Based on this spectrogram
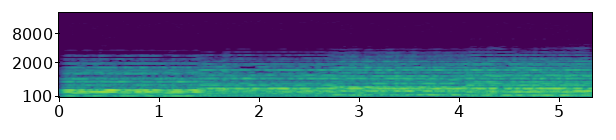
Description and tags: hg piano loop creator kit 90 bpm 8 beats 000
90 bpm 8 beat loop.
